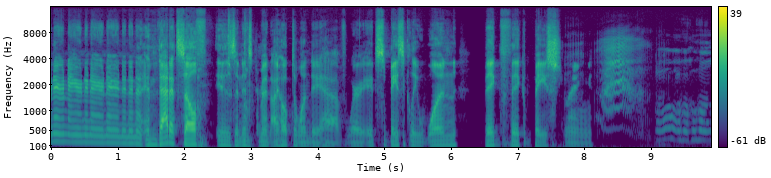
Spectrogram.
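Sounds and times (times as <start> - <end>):
speech: 0.0 - 8.6
cat meowing: 8.2 - 8.9.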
